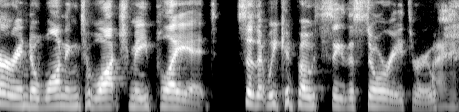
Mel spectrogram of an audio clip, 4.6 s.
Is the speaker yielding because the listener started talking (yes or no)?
no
